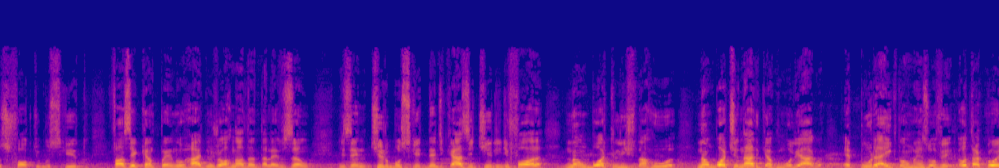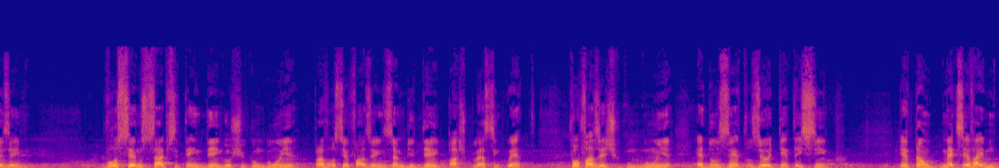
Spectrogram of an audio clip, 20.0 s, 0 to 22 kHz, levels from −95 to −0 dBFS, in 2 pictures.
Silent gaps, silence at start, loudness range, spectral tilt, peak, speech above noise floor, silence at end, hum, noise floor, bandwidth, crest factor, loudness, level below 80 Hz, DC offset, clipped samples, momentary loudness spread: none; 0 s; 5 LU; -6 dB/octave; -4 dBFS; 21 dB; 0 s; none; -47 dBFS; 15.5 kHz; 22 dB; -26 LUFS; -54 dBFS; under 0.1%; under 0.1%; 11 LU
